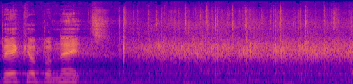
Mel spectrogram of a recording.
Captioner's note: applause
